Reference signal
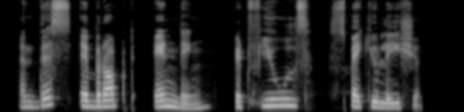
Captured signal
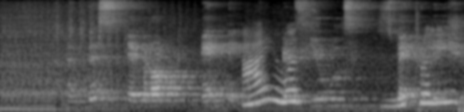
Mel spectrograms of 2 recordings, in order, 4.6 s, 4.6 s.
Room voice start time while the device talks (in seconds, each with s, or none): 2.4 s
